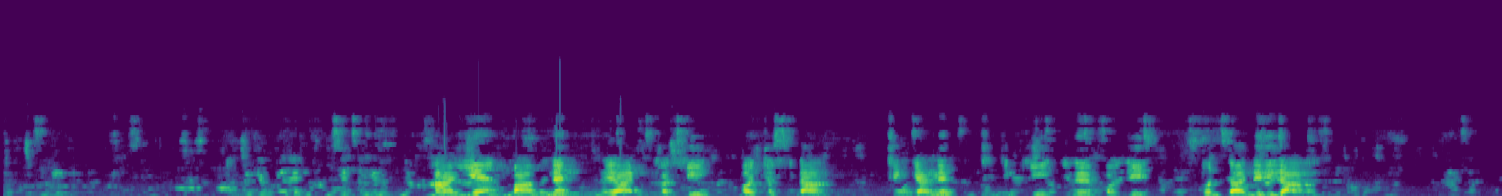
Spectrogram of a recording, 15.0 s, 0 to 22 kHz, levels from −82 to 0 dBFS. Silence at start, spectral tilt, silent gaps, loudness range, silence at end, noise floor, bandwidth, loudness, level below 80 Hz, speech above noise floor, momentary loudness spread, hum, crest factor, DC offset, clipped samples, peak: 0.25 s; -3.5 dB/octave; none; 18 LU; 1.9 s; -61 dBFS; 9.4 kHz; -17 LUFS; -66 dBFS; 43 dB; 23 LU; none; 20 dB; under 0.1%; under 0.1%; 0 dBFS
